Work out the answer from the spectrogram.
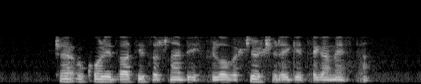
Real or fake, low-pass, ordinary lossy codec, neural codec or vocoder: real; 3.6 kHz; none; none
